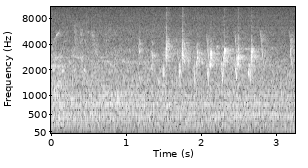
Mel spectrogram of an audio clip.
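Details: Grey-eyed bulbul on Ko Lanta, Thailand: a quick run of short, sharp chirps, mostly high and unevenly spaced, growing louder in the second half over a steady hiss of background noise.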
